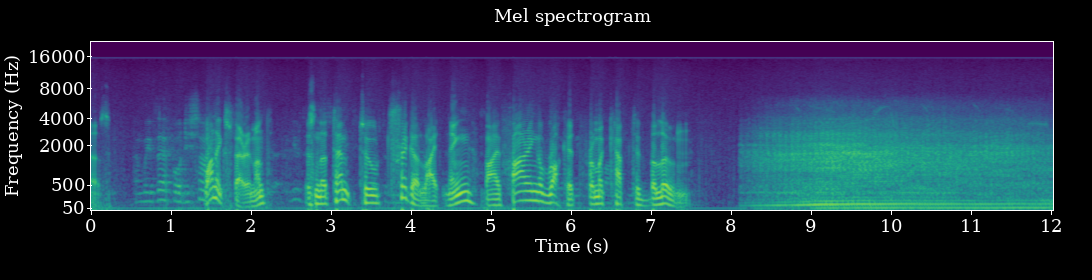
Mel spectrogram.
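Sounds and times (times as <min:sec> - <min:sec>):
engine running with hiss: 0:08.2 - 0:12.0.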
